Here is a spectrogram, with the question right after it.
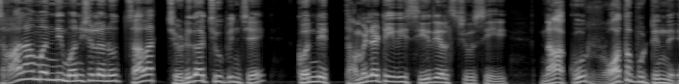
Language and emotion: Telugu, disgusted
